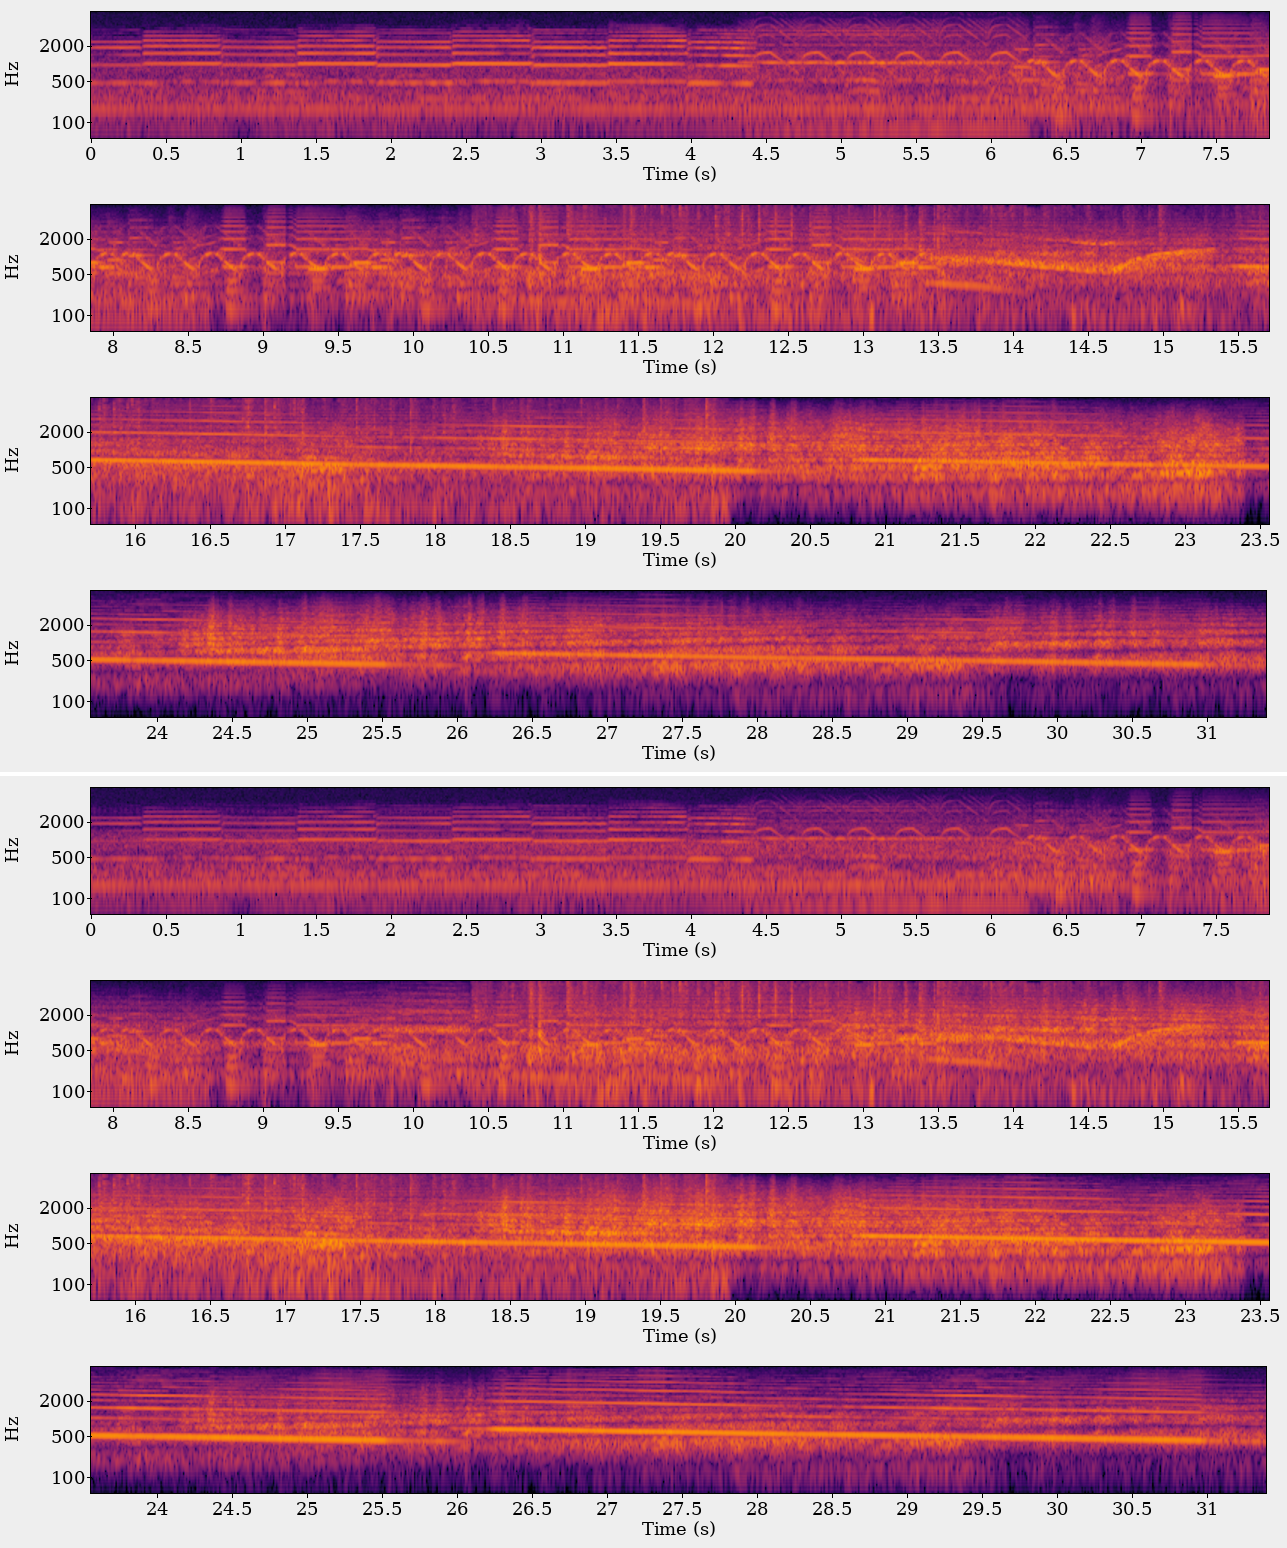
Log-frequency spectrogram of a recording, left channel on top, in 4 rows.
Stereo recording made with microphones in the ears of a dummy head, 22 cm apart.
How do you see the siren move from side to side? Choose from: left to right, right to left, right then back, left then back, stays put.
left to right.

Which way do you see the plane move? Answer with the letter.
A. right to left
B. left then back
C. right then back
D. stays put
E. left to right
A.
